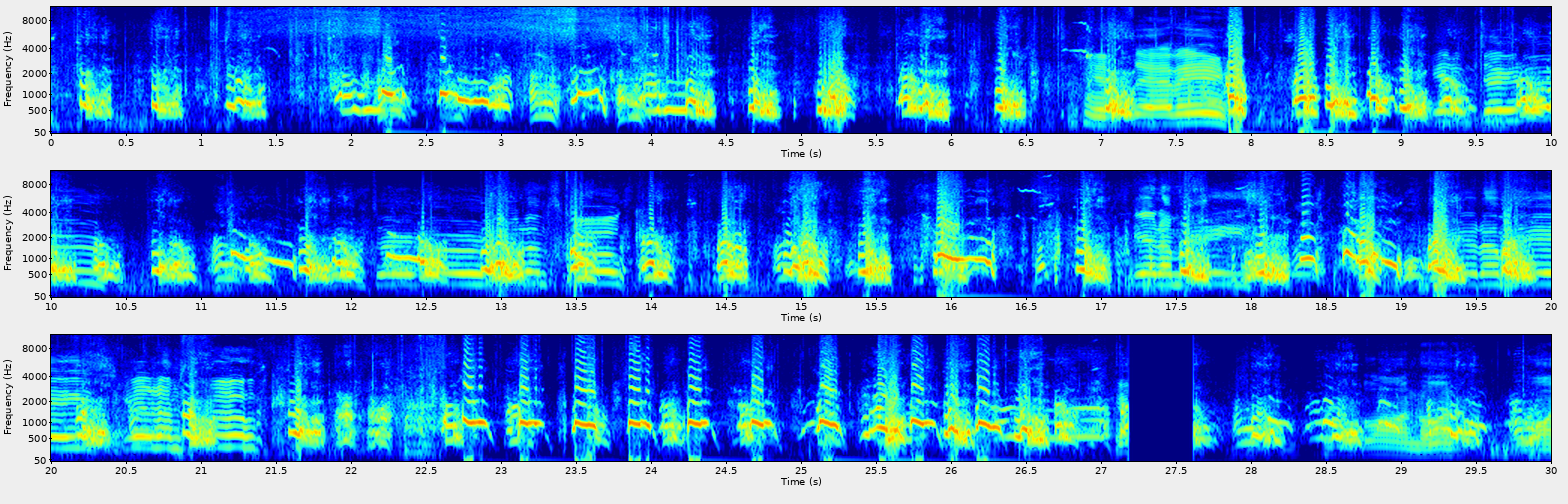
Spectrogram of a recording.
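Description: A pack of hunting hounds barking and baying at a treed bear in rapid, overlapping chops with some longer drawn-out bawls. This is tree barking, the sign that the bear has gone up a tree. The barking breaks off for a moment near the end.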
